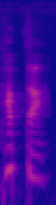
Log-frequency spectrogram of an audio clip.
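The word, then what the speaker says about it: 밟다: only case can be found in the verb papta which means stamp on or step on with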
